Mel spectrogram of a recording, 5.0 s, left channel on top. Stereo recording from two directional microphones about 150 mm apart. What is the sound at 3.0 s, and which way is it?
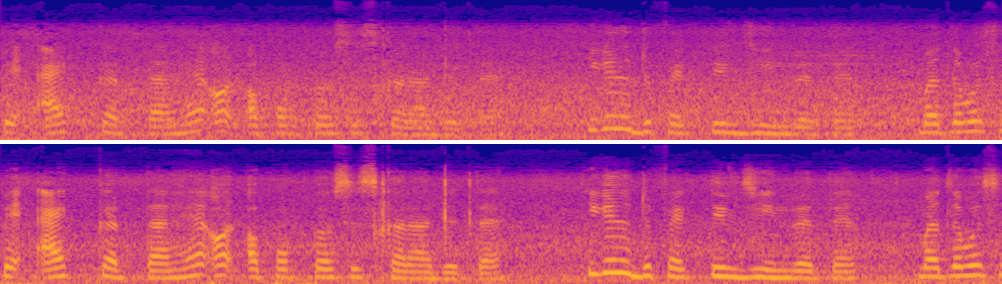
Speech, 65° right (ahead or behind).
